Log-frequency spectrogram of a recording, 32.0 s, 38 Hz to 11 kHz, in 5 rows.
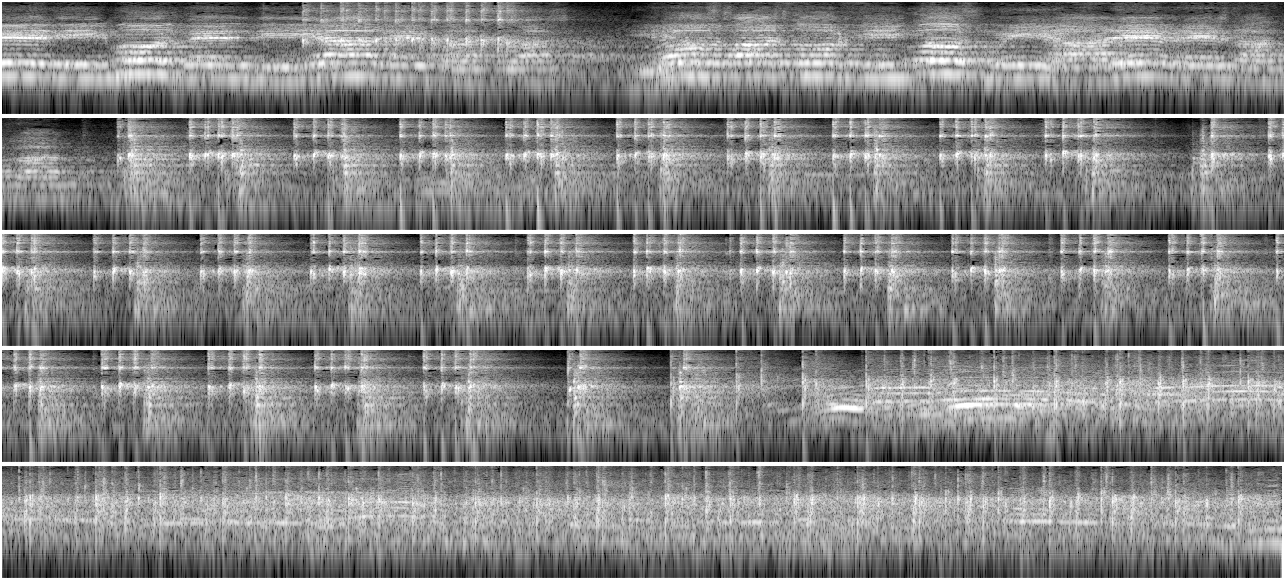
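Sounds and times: wooden staffs knocking: 7.0 - 23.0.

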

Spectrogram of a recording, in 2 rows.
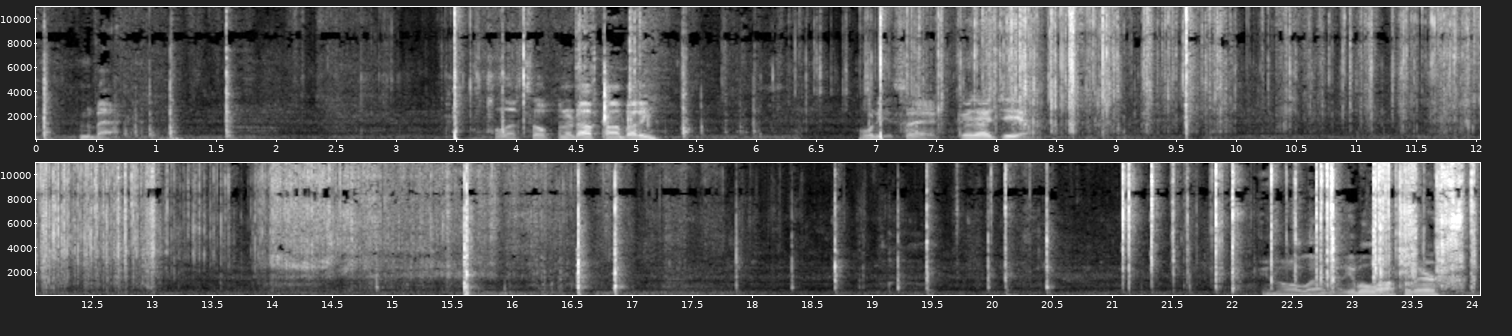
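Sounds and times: cellophane tearing and crinkling: 6.4 - 16.0, 21.1 - 24.0.

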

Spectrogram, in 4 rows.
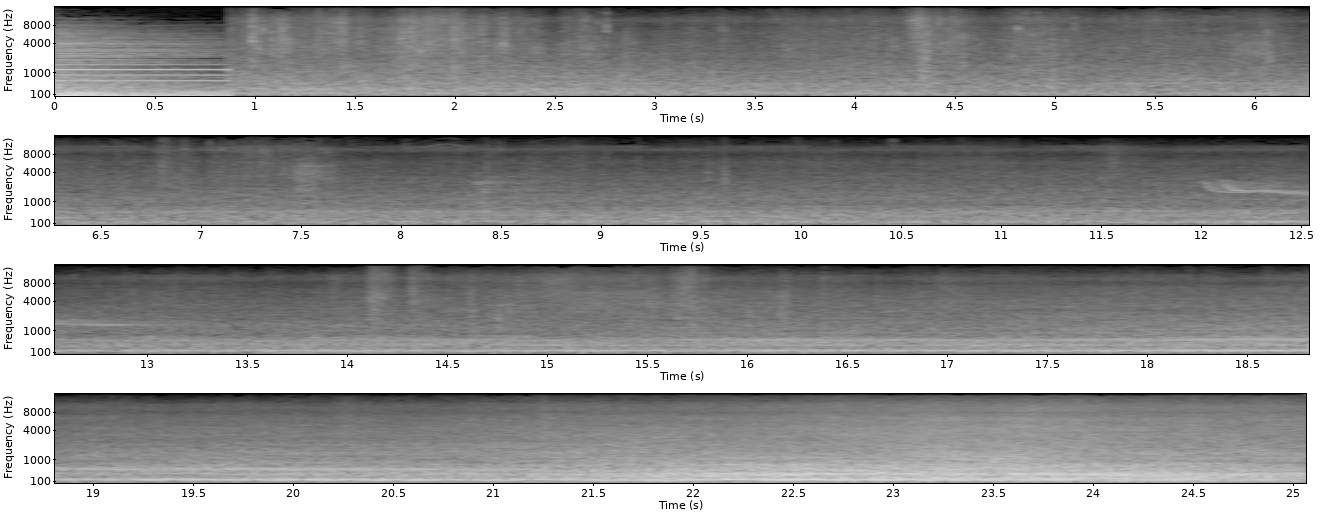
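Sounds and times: motor engine running: 16.4 - 25.0.

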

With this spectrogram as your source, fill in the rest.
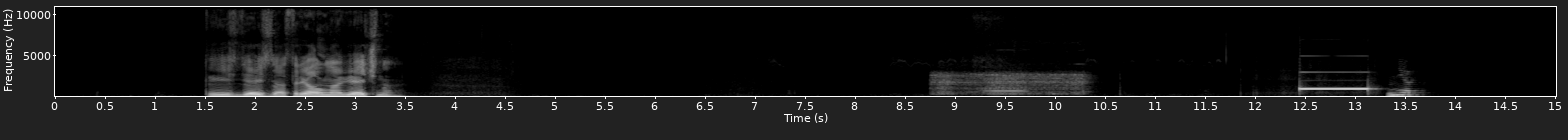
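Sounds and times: radio static hiss: 8.4 - 11.7.

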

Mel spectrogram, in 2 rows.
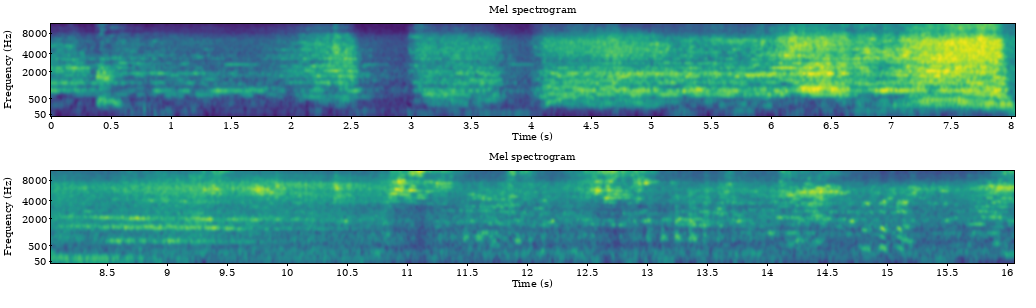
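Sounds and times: locomotive air horn blast: 0.0 - 10.4
locomotive engine rumble: 2.9 - 16.0
train wheels rolling: 5.6 - 16.0.

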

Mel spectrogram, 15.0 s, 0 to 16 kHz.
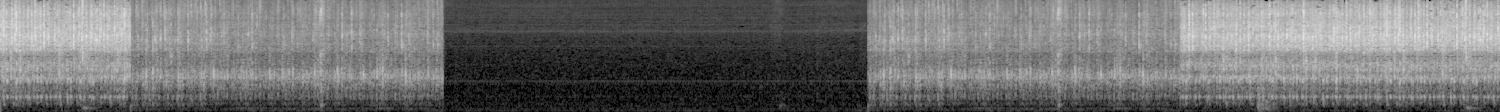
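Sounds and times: plastic gears whirring: 0.0 - 4.4, 8.7 - 15.0.

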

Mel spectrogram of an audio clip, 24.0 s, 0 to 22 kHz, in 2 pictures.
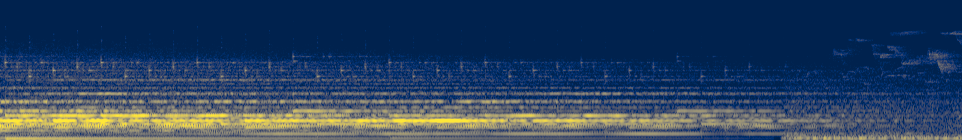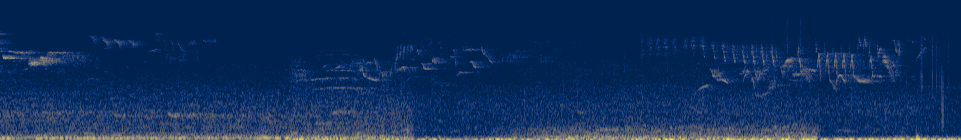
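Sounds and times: songbirds chirping and trilling: 0.0 - 14.9, 15.6 - 23.9
steady low rumble: 18.0 - 22.4.

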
